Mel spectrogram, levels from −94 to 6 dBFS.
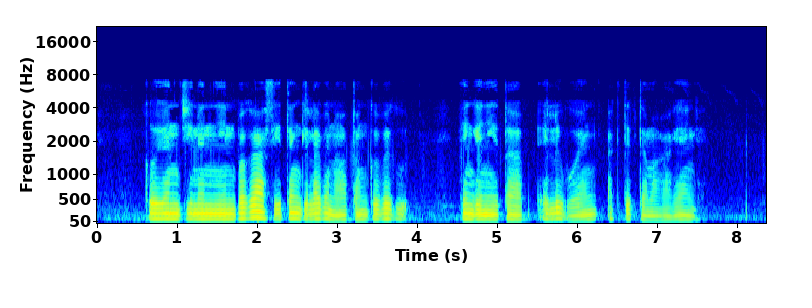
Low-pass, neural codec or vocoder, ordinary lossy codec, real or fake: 7.2 kHz; none; MP3, 48 kbps; real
